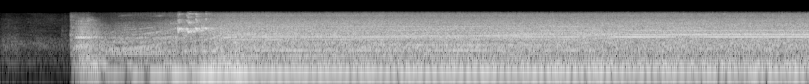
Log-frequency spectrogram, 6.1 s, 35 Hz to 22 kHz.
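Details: 24-volt alternator from a Mercedes-Benz 1620 truck, bench-tested with the warning lamp on: it spins up quickly and holds a smooth, even hum with a faint steady whine, no grinding or rumble. The bearings sound healthy.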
